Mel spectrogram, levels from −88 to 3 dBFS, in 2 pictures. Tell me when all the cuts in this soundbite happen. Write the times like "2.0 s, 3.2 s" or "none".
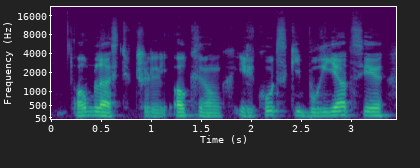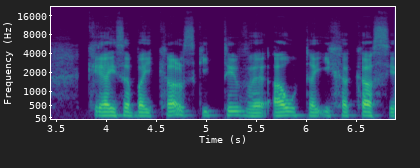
none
